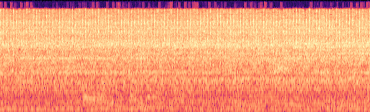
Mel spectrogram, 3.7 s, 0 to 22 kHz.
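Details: Hyundai Accent with code P0300: uneven running with irregular stumbles in the beat under a hissy background; engine misfire.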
